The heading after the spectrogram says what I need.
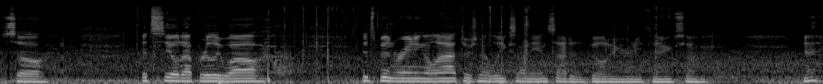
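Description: A man's voice: mid-range voice, steady tone, normal speed, long pauses, noisy background. A man casually narrating a do-it-yourself gas heater install, explaining each step in a plain, matter-of-fact way on a handheld camera. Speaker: DIY vlogger. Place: pole barn, roof and crawl space.

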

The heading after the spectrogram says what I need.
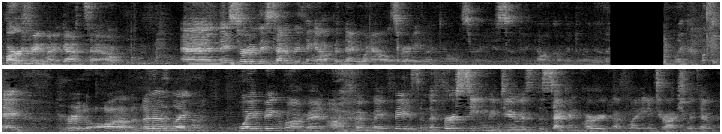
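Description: A woman on a convention panel telling a lively anecdote, acting out quotes and swearing. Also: medium pitch, fairly quick, crowd noise. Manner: animated storyteller, swears, acts out quotes. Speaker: panel guest actor. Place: large convention hall. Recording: echoey hall from far off, noisy.

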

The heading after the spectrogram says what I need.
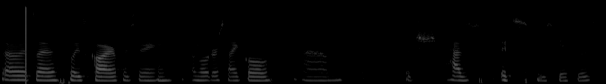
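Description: Her voice is fairly low and fairly bright, delivered completely flat and unhurried. Standing on a small theater stage at a meetup, this young woman walks through a live demo of her startup's product in a conference talk, keeping it casual and upbeat despite plenty of fillers and restarts.

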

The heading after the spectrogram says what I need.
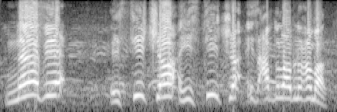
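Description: Guy in his 30s arguing outside, real high voice, talks fast and loud. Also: animated, some chatter behind. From Algeria. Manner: loud and passionate, insistent. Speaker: street debater. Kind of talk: heated street debate. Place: outdoor park among a crowd. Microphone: clip-on lapel mics.

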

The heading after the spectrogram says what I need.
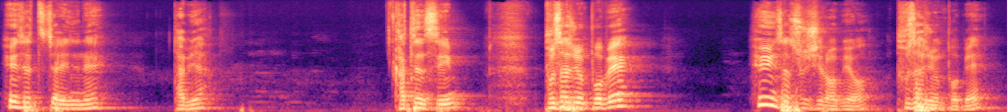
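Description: A man teaching an English textbook passage to middle school students in a classroom, often checking in with quick questions. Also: on the high side, lively intonation.

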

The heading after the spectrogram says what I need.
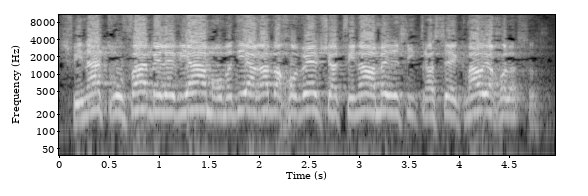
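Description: A rabbi delivers an impassioned sermon in a high, sharp voice that holds a steady tone, crying out at certain moments.

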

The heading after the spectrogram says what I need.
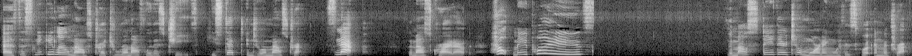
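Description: A woman reading a children's picture book aloud in an expressive, sing-song way. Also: sits high, moderate pace, few pauses, rough recording.

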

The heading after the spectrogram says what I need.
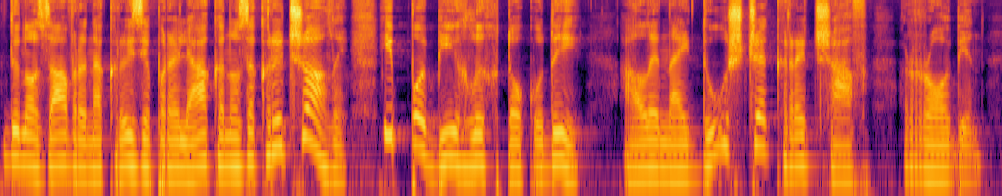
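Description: A man narrating a children's audio fairy tale with expressive, animated storytelling. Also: mid-range voice, normal speed, hardly any pauses.

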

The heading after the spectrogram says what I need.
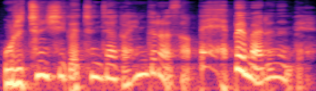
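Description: A bossy old mother-in-law, nagging and contemptuous, in a radio-play story, as a woman narrator puts her on. The voice swings widely in pitch and has a gravelly, husky edge. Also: sing-song, normal speed, mellow, exaggerated voice. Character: scolding older mother-in-law, bossy and scornful.

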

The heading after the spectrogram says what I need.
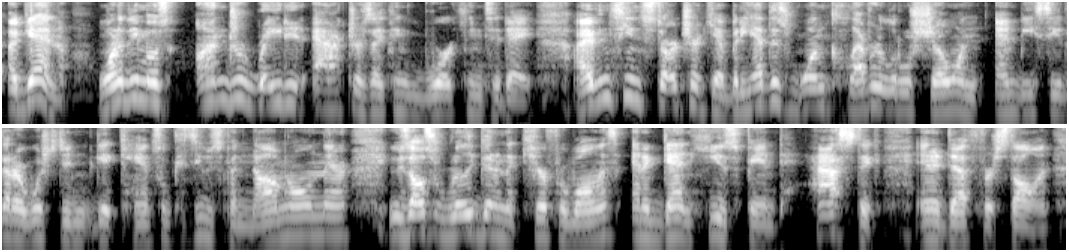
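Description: A young man giving a chatty, enthusiastic movie review to viewers, with frequent restarts. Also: fairly high pitch. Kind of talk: casual movie review vlog.

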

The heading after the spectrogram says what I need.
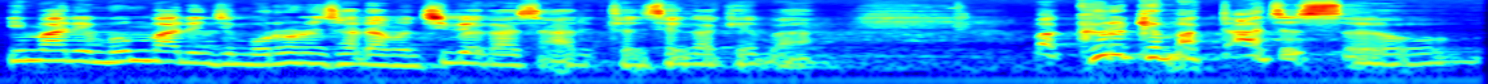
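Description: A woman pastor preaching a lively sermon, often dropping into a whisper and having the congregation repeat after her. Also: medium pitch, fairly quick, vocal fry, a little hiss or hum. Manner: lively preaching, drops to whispers and calls for repetition. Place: church sanctuary. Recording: church hall reverb.

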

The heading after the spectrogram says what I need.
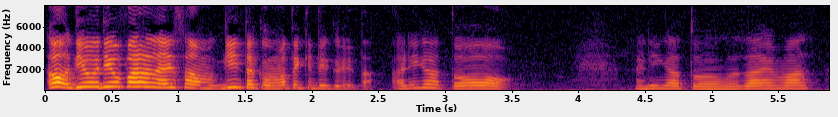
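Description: An idol livestreamer from Ehime, Japan, a young woman with a high, bright, crisp and lively voice, talks fast in Iyo dialect with touches of Kansai. She chats casually while reading comments, bubbly and giggly, thanking viewers one by one.

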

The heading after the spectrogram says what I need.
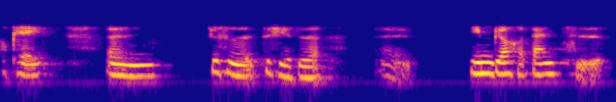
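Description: Slow-spoken woman teacher on a tinny line. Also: medium pitch, steady tone, vocal fry. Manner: patient, coaching, models sounds slowly. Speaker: English pronunciation teacher. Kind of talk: online group lesson. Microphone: voice chat.

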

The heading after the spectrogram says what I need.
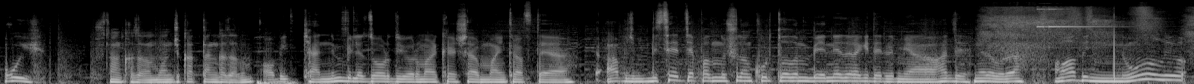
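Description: A man giving casual let's-play commentary, excitable, swearing and talking straight to his viewers. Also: medium pitch, quick pace, soft background music. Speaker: gaming channel host.

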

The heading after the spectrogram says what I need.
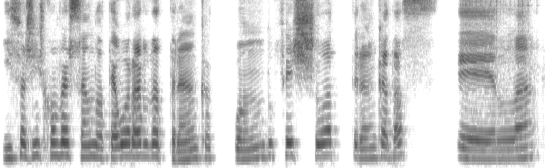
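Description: A woman's voice: mid-range voice, moderate pace, darkish tone. A woman giving an intense personal testimony as an interview guest, repeating phrases and acting out what she once said. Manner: intense, repeats phrases, acts out her own past words.

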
